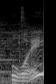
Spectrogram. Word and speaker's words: buoy: that's an Australian voice it's boy where you are and we say buoy it's a floaty thing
